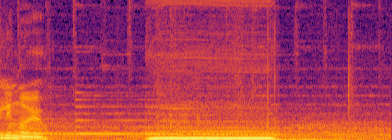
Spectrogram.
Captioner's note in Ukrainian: дзвінок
